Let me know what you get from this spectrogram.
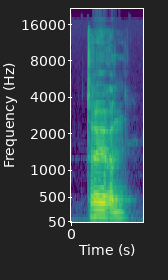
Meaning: to grieve, be grieved
- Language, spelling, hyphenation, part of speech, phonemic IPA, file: Dutch, treuren, treu‧ren, verb, /ˈtrøː.rə(n)/, Nl-treuren.ogg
